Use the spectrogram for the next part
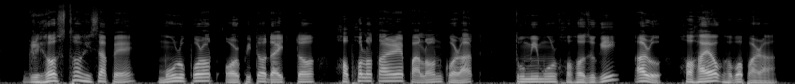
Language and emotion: Assamese, neutral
